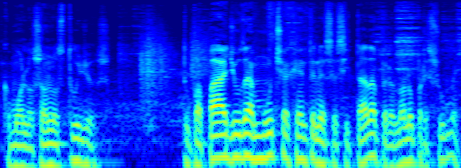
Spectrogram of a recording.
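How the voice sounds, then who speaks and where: A male actor plays a fatherly priest in a radio drama. His voice is low, patient and reassuring, with faint ambience around it. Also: fairly quick, a little mellow, slight background noise, close to an everyday voice.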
